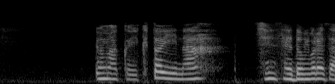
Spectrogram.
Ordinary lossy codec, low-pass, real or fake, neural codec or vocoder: none; 7.2 kHz; real; none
